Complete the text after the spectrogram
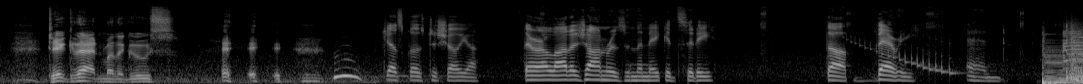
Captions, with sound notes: Take that, Mother Goose! ( laughs, hoots ) Just goes to show you there are a lot of genres in the naked city.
